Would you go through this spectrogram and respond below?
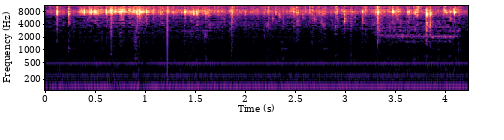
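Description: Pre-cooked bacon fries in a pan with a bright, crackling sizzle, full of close, rapid spits and pops over a low steady hum.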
